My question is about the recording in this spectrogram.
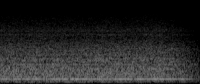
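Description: Steady room hum with a low tone and a hiss, fading out just before the end.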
